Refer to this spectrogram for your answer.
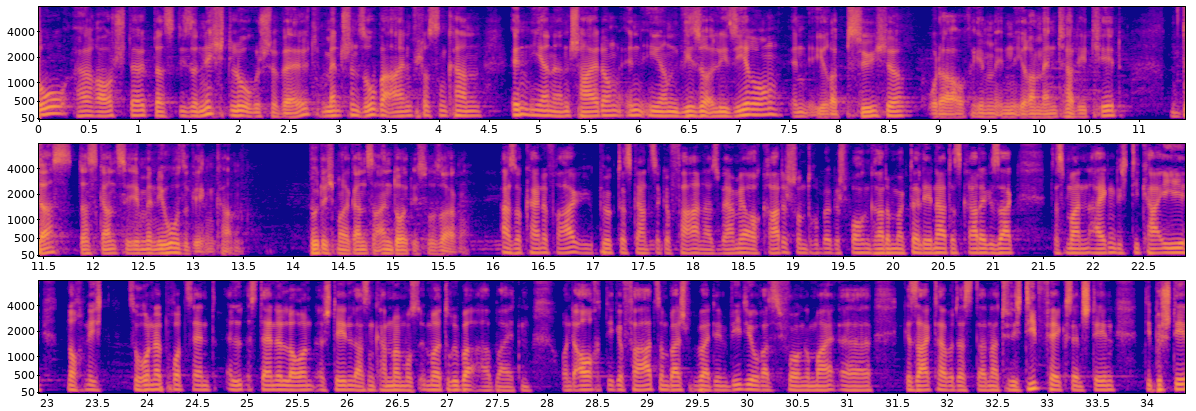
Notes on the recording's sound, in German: Ein Podcast live von der SEEK. Live Podcast produziert auf der SEEK Tradingshow.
